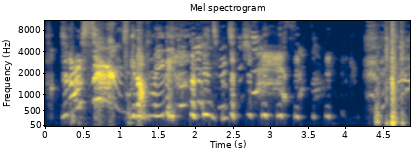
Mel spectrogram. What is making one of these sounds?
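Two young women laugh loudly and excitedly close by.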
